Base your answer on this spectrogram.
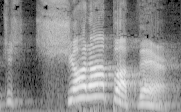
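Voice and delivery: loud, high, slow yell; scream. Retold or imitated. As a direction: yell up at the roof, fed up. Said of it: "just scream".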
